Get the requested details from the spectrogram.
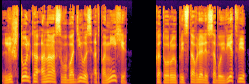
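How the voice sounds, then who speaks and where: A man's voice: medium pitch, lively intonation, moderate pace, no echo. Man reading an audiobook, dry. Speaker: narrator. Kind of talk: audiobook narration.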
